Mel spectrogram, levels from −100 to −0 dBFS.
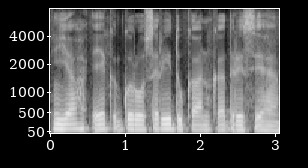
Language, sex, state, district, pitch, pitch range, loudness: Hindi, male, Jharkhand, Ranchi, 110 Hz, 105-120 Hz, -15 LUFS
